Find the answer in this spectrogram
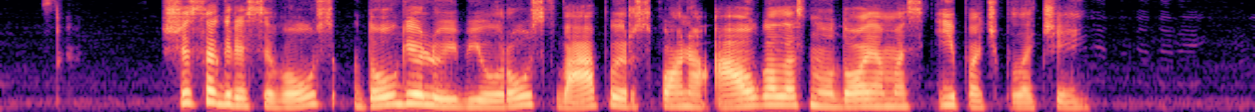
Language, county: Lithuanian, Klaipėda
